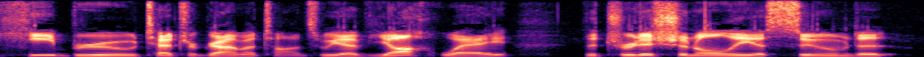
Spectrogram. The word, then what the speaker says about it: Yahweh: By the way, they call him Jehovah because they combine the vowels for Adonai with the Hebrew tetragrammaton. So we have Yahweh, the traditionally assumed pronunciation of God, replaced with the vowels for Adonai.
